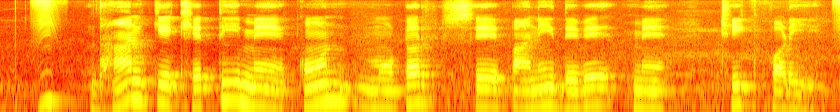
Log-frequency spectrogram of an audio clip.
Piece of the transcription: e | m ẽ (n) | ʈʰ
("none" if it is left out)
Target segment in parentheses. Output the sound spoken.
none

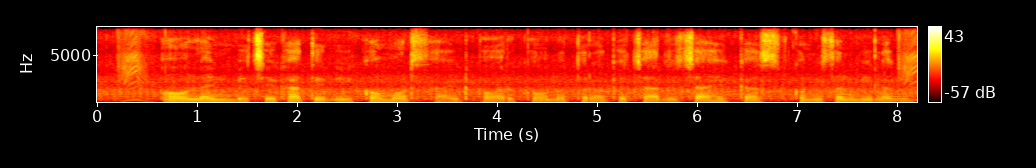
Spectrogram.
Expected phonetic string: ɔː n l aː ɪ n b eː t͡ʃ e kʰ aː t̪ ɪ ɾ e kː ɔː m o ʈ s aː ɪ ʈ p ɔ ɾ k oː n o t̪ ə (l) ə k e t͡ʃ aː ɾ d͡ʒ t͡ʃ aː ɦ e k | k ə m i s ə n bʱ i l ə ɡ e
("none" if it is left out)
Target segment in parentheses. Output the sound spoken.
ɾ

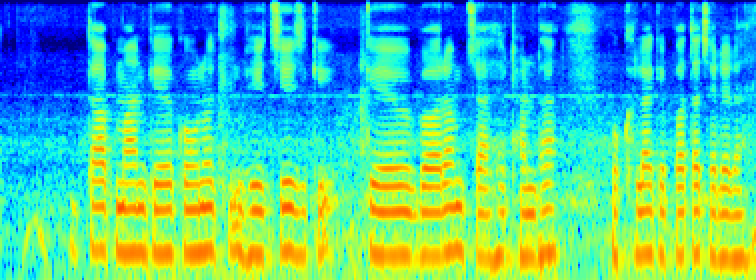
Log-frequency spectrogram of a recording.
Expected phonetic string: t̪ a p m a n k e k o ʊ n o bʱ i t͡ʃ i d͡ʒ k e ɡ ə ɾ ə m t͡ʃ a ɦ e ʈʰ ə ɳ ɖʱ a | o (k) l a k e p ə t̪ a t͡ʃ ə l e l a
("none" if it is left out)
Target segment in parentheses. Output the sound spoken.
kʰ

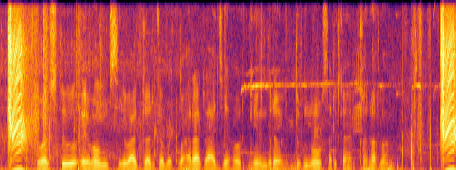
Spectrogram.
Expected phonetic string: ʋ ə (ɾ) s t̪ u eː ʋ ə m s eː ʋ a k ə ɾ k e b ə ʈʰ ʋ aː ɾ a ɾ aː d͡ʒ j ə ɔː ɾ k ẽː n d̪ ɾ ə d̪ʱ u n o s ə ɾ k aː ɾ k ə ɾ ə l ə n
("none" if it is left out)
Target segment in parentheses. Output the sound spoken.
none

